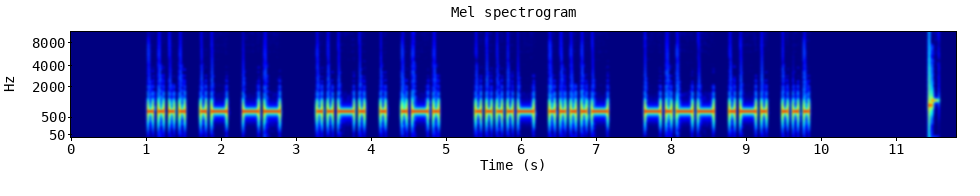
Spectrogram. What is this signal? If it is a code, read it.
Morse code, heard as a keyed tone, about 17 wpm, 700 Hz. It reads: HAM FER 44 YRS
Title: K1USN SST QSO Practice 17wpm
